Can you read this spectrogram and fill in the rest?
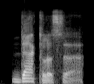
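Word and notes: déclassé: British English

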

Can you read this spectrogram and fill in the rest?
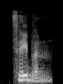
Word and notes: Theban: Indian

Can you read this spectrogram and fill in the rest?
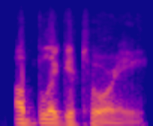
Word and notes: Obligatory: American English

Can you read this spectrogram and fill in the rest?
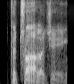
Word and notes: patrology: British English

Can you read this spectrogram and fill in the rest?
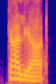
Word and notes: kaleyard: Indian

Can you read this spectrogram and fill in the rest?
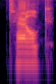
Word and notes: talc: American English

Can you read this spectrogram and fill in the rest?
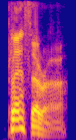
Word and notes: plethora: British English

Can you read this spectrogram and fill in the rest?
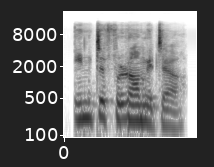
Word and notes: interferometer: Indian

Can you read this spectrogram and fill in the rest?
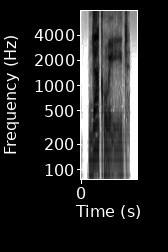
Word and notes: duckweed: British English

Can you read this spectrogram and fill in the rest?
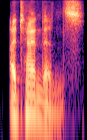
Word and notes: attendance: American English

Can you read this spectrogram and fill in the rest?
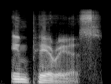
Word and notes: imperious: British English

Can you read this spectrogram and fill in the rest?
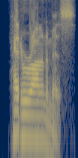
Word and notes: heteronomous: American English

